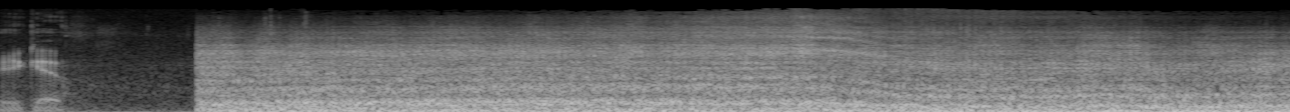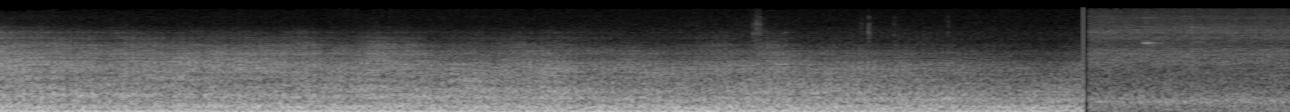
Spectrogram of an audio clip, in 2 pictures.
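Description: A jet engine roars loudly at takeoff, then slowly fades into the distance.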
